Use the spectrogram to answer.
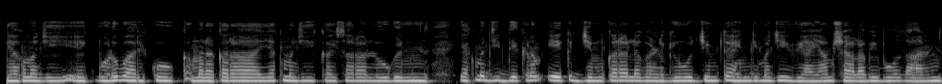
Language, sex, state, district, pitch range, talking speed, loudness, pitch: Garhwali, male, Uttarakhand, Uttarkashi, 160-175 Hz, 205 wpm, -24 LUFS, 165 Hz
